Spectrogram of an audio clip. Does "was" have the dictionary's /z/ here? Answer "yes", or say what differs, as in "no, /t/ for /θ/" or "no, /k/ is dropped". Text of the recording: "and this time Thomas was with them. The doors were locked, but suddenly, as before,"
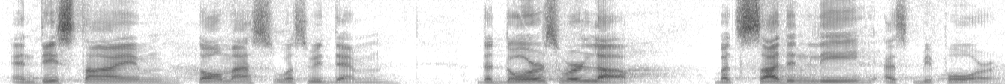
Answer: no, /s/ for /z/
